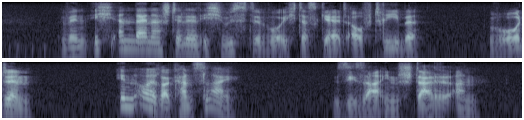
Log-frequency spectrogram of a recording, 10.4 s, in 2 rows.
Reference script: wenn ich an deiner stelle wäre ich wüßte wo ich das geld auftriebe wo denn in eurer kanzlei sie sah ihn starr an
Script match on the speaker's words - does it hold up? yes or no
no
